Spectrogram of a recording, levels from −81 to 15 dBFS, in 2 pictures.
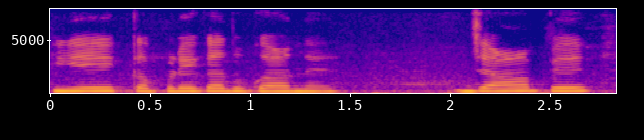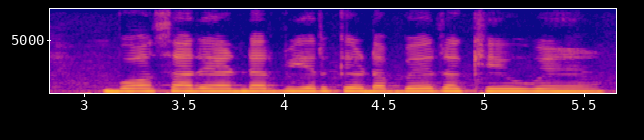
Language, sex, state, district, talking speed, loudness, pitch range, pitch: Hindi, female, Jharkhand, Deoghar, 170 wpm, -11 LUFS, 245-265 Hz, 260 Hz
